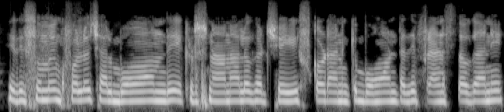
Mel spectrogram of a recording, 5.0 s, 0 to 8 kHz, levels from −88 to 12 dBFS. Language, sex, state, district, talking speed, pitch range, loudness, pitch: Telugu, female, Andhra Pradesh, Srikakulam, 155 wpm, 200-215 Hz, -11 LUFS, 210 Hz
